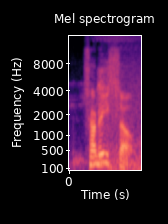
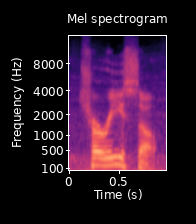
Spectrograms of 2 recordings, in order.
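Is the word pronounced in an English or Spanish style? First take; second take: Spanish; English. First: The word has a Spanish-style pronunciation. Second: The word has an anglicized English-style pronunciation.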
